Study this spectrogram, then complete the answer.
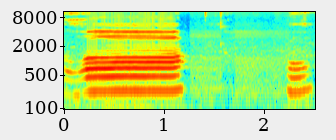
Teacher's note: غین کو ایک الف یعنی 3 حرکات کے برابر کھینچ کے پڑھیں گے۔ غین حرف مستعلیہ ہے، لہٰذا اس کی آواز حلق سے موٹی ادا ہوگی۔ الف کو بغیر کھینچے پڑھیں گے۔ · الف مدہ کو ایک الف یعنی 2 حرکات کے برابر کھینچ کے پڑھیں گے اور زبر کا منہ کھول کے ادا کریں گے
